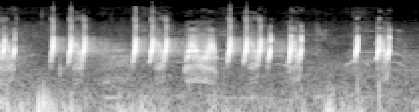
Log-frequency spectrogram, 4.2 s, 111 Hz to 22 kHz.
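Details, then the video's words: Common quail, dated 28 May 2025, used as a hunting call: crisp, high, clipped notes come in fast pairs and triplets with a brief hoarse burst in between, repeating steadily. "quail bird sounds common quail bird sounds بٹیر کی آواز شکار کیلئے"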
